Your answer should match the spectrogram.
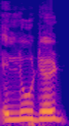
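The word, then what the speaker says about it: elude: अब इनकी प्रोनाउंसिएशन में जो फर्क है वह अगर उर्दू साउंड से देखा जाए तो जो ए से स्टार्ट होता है उसके अलूड होता है प्रोनाउंसिएशन मिडिल वोवेल और स्ट्रेस में फर्क है अ लूड और ई से जो स्टार्ट होता है वो इ लूड ई लूड स्टार्टिंग वोवेल और स्ट्रेस में फर्क है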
